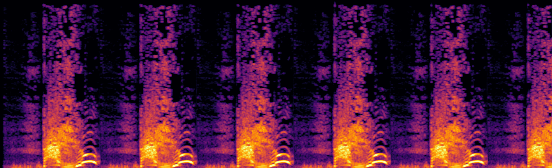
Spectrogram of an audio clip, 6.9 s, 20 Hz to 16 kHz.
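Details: A single sneeze looped about 50 times a minute: a sharp in-breath, then an explosive burst.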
